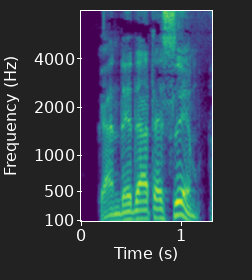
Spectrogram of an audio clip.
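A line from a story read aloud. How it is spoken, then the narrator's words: Captain barking. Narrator (Ukrainian): гаркнув ротмістр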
